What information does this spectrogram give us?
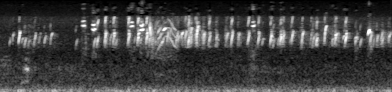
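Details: A goldfinch delivers quick, tinkling twitters that build into a rapid buzzy run near the middle, then continue as evenly spaced sharp chips; song meant for training songbirds.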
